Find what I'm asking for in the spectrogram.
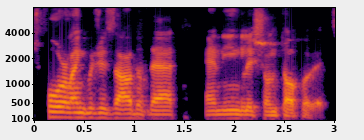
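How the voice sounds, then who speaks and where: Here a man speaks in a bright, sharp tone. The recording is dry and close, with no echo. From former Yugoslavia, Montenegro/Serbia/Bosnia. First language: Serbo-Croatian. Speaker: stand-up comedian. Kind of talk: stand-up. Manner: halting with fillers.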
